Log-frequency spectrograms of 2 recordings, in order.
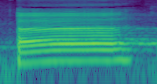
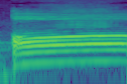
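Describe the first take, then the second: First: The vowel is light and thin, like a. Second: The vowel is heavy and rounded, like o. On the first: The speaker calls it right. "kita bacanya tipis" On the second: The speaker calls it wrong. "bukan O"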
